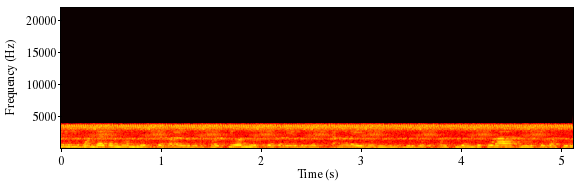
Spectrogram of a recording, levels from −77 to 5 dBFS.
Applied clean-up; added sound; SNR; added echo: none; Insect; 1 dB; reverberation time 1.8 s.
